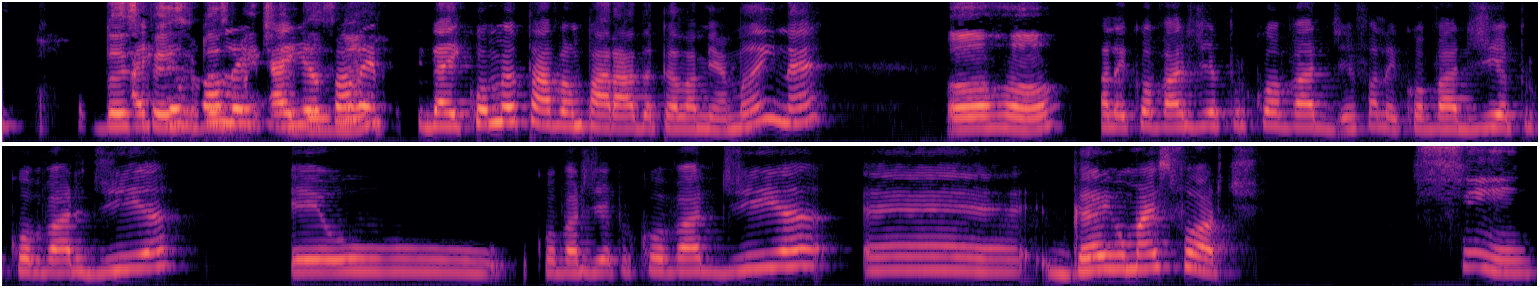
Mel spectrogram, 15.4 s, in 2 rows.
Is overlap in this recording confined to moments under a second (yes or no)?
no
